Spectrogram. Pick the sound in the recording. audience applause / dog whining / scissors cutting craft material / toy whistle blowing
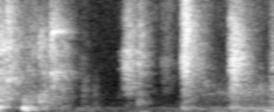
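dog whining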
